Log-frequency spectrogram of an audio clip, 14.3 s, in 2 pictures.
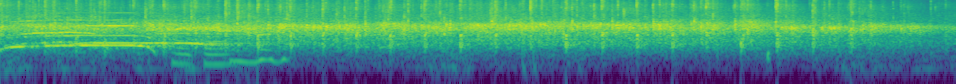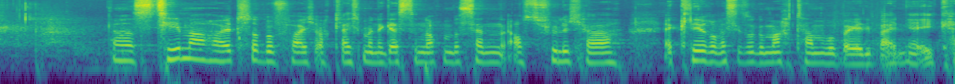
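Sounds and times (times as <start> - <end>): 
audience applause: 0.0 - 7.4
speech: 8.0 - 14.3.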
